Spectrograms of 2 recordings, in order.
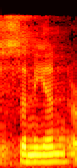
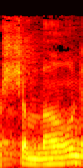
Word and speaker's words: Shimon: See, the first three letters of Simeon, or Shimon, as it should be pronounced, are the same as the word for hear.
